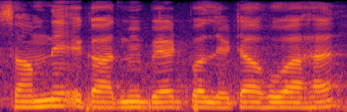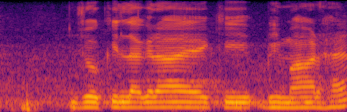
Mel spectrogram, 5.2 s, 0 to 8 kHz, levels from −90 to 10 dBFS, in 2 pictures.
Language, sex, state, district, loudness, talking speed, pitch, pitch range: Hindi, male, Uttar Pradesh, Lalitpur, -13 LUFS, 185 wpm, 140 Hz, 135-145 Hz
